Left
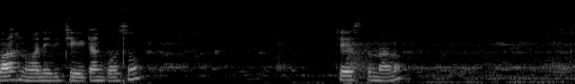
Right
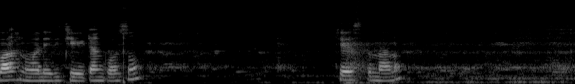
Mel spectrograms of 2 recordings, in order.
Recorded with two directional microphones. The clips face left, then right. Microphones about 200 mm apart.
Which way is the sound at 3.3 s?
20° left (ahead or behind).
